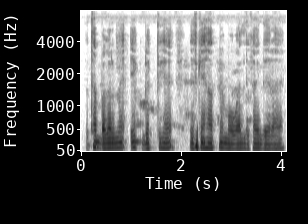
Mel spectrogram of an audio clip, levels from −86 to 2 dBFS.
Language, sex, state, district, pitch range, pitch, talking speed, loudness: Hindi, male, Uttar Pradesh, Lalitpur, 95-110 Hz, 100 Hz, 205 wpm, -19 LUFS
